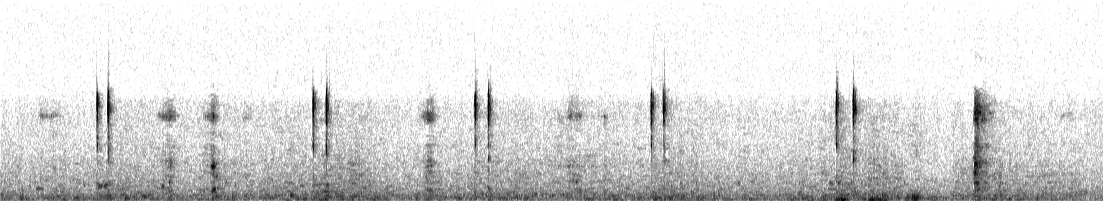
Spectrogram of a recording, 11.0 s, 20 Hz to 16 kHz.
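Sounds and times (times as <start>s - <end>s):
computer mouse double-clicks: 1.0s - 1.2s, 3.1s - 3.4s, 4.7s - 5.0s, 6.5s - 6.7s, 8.3s - 8.6s.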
